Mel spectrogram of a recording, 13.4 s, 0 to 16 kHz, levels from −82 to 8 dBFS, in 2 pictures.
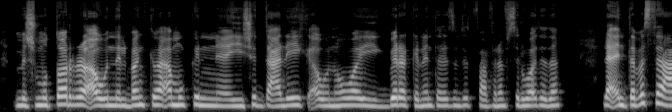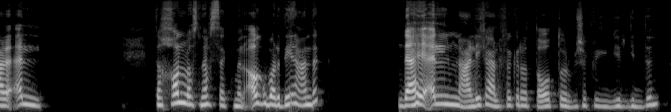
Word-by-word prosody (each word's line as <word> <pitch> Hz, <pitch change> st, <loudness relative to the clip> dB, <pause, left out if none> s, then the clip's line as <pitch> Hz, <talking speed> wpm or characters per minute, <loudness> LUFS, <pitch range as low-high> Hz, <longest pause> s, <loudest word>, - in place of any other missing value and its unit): مش 230 Hz, 0 st, -1 dB
مضطر 245 Hz, +2 st, +3 dB
أو 225 Hz, -1 st, +5 dB
إن 230 Hz, 0 st, +2 dB
البَنْك 235 Hz, +3 st, +1 dB
بقى 245 Hz, 0 st, +2 dB
ممكن 240 Hz, -2 st, +1 dB
يشِد 210 Hz, +1 st, -3 dB
عليك 230 Hz, +4 st, 0 dB
أو 215 Hz, +1 st, -2 dB
إن 215 Hz, -, -1 dB
هو 230 Hz, +2 st, +1 dB
يجبرك 225 Hz, +1 st, +1 dB
إن 210 Hz, -, -2 dB
أنت 225 Hz, +1 st, -3 dB
لازم 220 Hz, 0 st, -4 dB
تدفع 225 Hz, -2 st, -7 dB
في 205 Hz, -, -6 dB
نَفْس 215 Hz, +2 st, -5 dB
الوقت 220 Hz, 0 st, 0 dB
ده. 225 Hz, +1 st, -3 dB, 0.4 s
لأ، 240 Hz, -, +4 dB
أنت 240 Hz, 0 st, +1 dB
بس 295 Hz, +5 st, -1 dB
على 225 Hz, -6 st, +5 dB
الأقل 245 Hz, -4 st, -2 dB, 1.1 s
تخلَّص 265 Hz, +1 st, +2 dB
نفَسْك 245 Hz, -4 st, -3 dB
من 205 Hz, 0 st, -2 dB
أكبر 275 Hz, -4 st, +3 dB
دَيْن 260 Hz, +4 st, -1 dB
عندك، 255 Hz, +10 st, -2 dB, 0.7 s
ده 230 Hz, +2 st, +7 dB
هيقلِّل 270 Hz, +1 st, +4 dB
من 245 Hz, -, +2 dB
عليك 225 Hz, +7 st, -1 dB
على 215 Hz, -5 st, -1 dB
فكرة 230 Hz, +2 st, -7 dB
التوتُّر 205 Hz, +1 st, -4 dB
بشكل 205 Hz, +3 st, -10 dB
كبير 190 Hz, +1 st, -7 dB
جدًا. 200 Hz, +6 st, -6 dB
230 Hz, 190 wpm, -21 LUFS, 215-245 Hz, 1.1 s, ده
